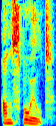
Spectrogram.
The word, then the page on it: unspoiled: British English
